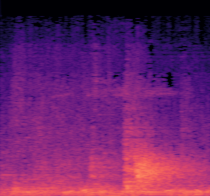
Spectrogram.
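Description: Low talk in a large room, with a short hissing swish about a second and a quarter in.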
